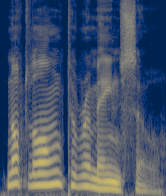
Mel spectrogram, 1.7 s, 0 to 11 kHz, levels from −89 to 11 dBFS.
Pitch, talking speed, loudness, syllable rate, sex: 145 Hz, 180 wpm, -15 LUFS, 4.0 syllables/s, male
